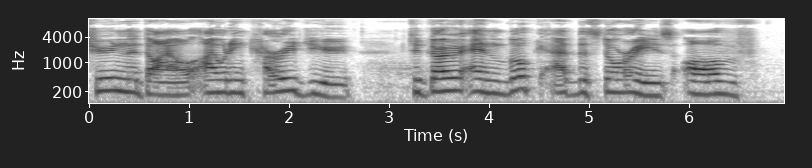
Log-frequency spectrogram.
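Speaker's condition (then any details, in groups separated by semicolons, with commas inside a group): Cerebral palsy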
